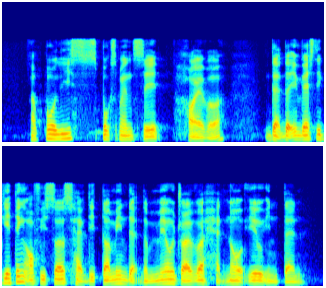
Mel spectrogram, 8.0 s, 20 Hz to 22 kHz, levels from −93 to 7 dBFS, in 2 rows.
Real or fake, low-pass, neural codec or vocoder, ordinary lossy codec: fake; 7.2 kHz; codec, 16 kHz, 4 kbps, FunCodec, trained on Chinese and English, 50 frames a second; none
